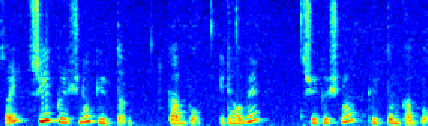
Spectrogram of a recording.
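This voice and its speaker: A woman's voice: on the high side, animated, a little slow, vocal fry, mellow, slightly rough, rough recording. A woman teaching an exam-prep grammar lesson, walking through answer choices and checking in with rhetorical questions.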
